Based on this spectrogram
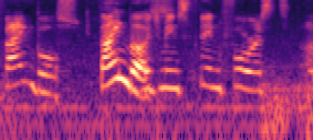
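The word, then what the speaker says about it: fynbos: It's actually pronounced fijnbos.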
